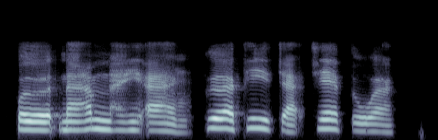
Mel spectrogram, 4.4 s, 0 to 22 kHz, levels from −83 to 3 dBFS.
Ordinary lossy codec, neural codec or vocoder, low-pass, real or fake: none; codec, 16 kHz, 0.8 kbps, ZipCodec; 7.2 kHz; fake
